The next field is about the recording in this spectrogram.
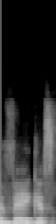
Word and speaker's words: vagus: So pressing into this a little bit, you gave a talk where you mentioned the vagus nerve.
